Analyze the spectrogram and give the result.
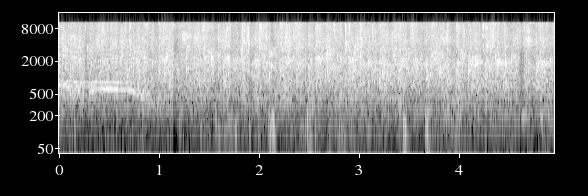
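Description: Sustained audience applause in Australia as guests including Pete Holmes are introduced, a dense, steady wash of many hands clapping at an even loudness throughout, with a faint whistle near the start and no talking.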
